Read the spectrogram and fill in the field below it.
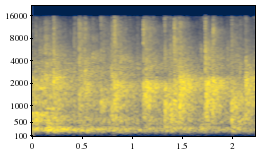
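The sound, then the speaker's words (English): A church audience applauds steadily during a sermon, many hands clapping together in a dense, continuous patter, with no talking over it. “I don't know if you're clapping because you got relationship problems or not, but that's okay, just clap.”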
